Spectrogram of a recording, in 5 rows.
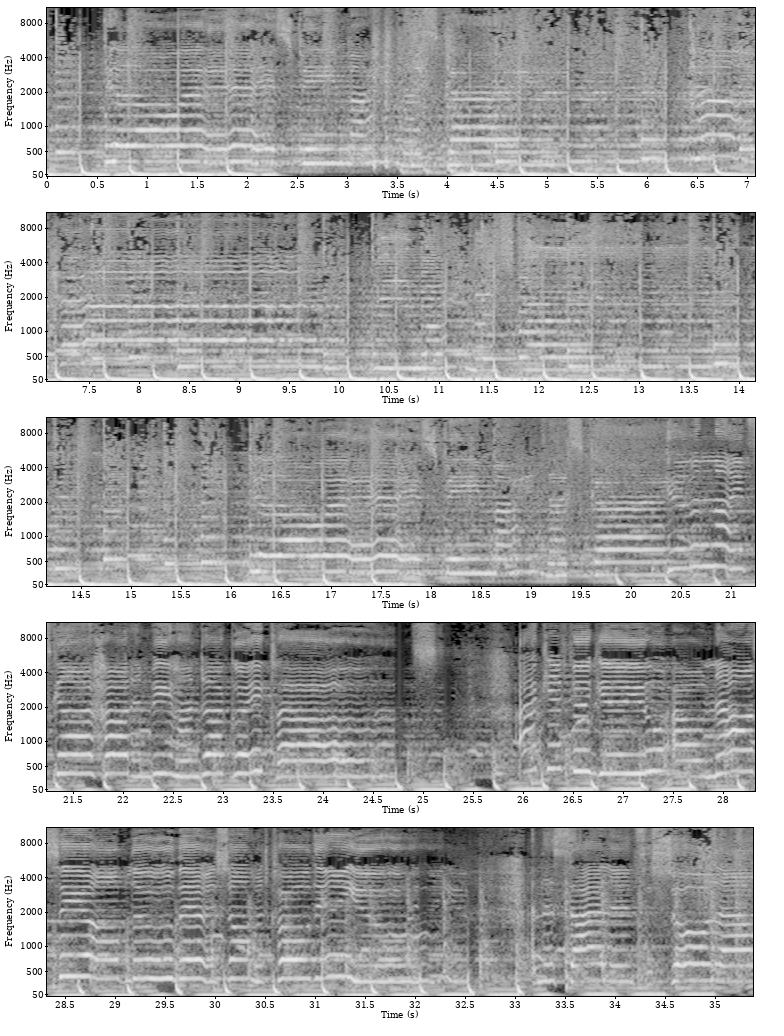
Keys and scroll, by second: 0.1 shift+Up, 3.7 space, 8.2 super+a, 8.7 shift+super+k, 20.0 g.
